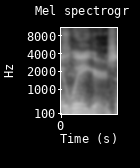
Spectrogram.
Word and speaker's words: Uyghurs: and i don't know i'm pronouncing it right but euger the wikers okay uyghurs okay thank you i'm glad to know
